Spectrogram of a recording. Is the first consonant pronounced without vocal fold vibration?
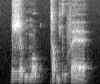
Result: no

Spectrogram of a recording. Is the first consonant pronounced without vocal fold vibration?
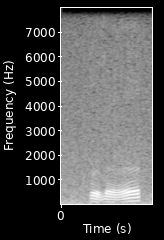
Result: yes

